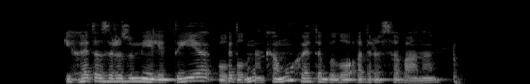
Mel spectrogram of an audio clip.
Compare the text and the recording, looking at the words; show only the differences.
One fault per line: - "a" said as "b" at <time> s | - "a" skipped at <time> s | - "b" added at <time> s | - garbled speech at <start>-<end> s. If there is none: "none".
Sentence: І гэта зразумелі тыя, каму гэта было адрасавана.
- garbled speech at 2.2-2.7 s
